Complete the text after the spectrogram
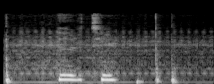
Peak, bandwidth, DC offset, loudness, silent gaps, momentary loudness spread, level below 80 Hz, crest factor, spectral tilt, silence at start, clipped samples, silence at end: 0 dBFS; 11.5 kHz; under 0.1%; -15 LUFS; none; 12 LU; -40 dBFS; 14 dB; -6 dB/octave; 0.05 s; under 0.1%; 0 s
